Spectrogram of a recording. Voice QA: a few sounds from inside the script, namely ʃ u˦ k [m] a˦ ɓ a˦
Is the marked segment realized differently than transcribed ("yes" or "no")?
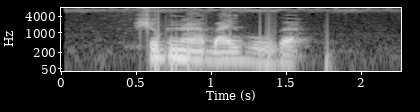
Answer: yes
